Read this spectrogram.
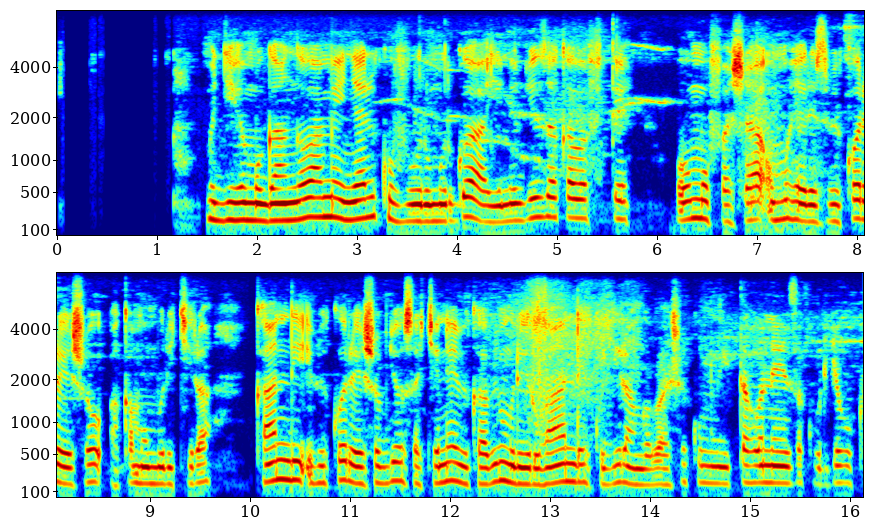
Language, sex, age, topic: Kinyarwanda, female, 25-35, health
